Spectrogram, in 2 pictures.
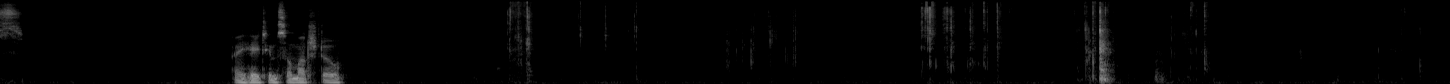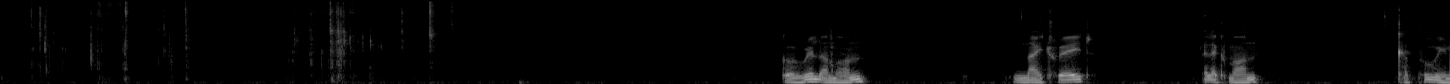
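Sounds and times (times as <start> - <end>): wrapper tearing and crinkling: 5.0 - 6.5, 7.2 - 8.1, 9.1 - 13.1, 13.8 - 16.5, 17.4 - 19.1.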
